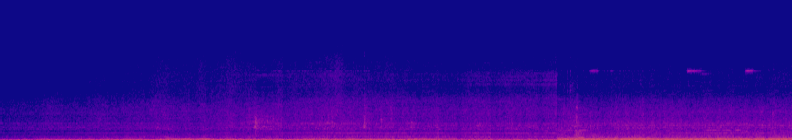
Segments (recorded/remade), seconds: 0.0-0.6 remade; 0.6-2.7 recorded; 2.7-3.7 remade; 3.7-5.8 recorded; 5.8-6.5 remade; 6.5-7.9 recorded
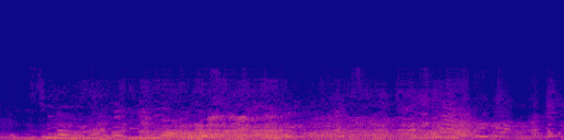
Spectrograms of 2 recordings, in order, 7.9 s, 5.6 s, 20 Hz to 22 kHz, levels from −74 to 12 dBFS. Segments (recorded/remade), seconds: 0.0-4.5 recorded; 4.5-5.6 remade

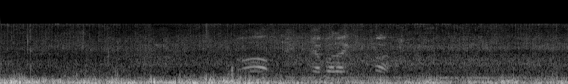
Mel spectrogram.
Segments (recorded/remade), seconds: 0.0-3.9 remade; 3.9-4.9 recorded; 4.9-5.7 remade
